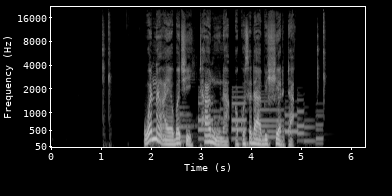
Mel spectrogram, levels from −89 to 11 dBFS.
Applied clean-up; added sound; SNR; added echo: classical method spectral subtraction.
